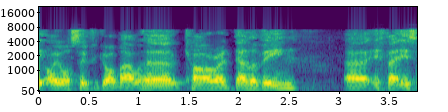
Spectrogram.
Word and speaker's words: Cara Delevingne: They are assembled by Viola Davis's Amanda Waller to combat a threat played by, I also forgot about her, Cara Delevingne, if that is how you pronounce her name.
